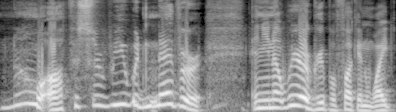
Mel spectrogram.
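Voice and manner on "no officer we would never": high, slow fake-innocent reply; mock innocent. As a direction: play the angel for the cop, sweetly and slowly. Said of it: "And you're like".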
